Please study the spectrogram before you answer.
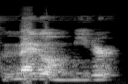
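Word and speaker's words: megohmmeter: Yes, so the word is pronounced megometer.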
